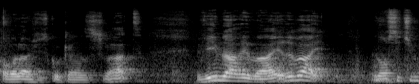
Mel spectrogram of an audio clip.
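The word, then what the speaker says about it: רבעי: Revaï. On dit Revaï, mais la prononciation, on va dire, la prononciation classique, c'est bien d'état Revaï.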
